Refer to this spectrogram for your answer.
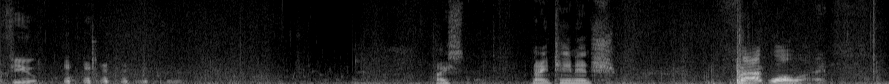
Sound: chuckling

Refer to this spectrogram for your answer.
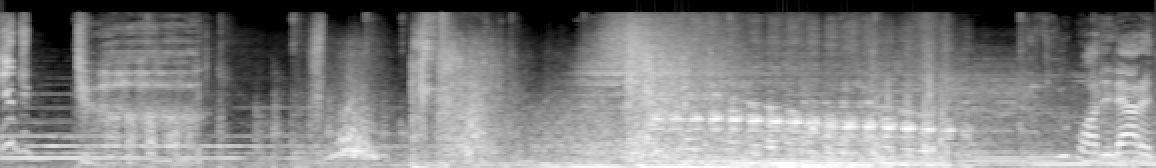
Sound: sighs

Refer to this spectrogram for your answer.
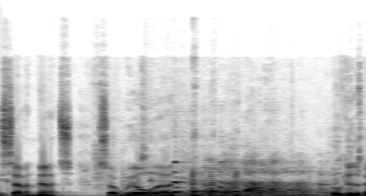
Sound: laughter

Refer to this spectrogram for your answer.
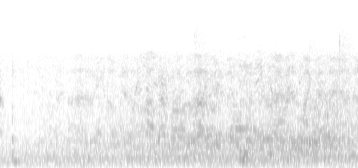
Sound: people chattering

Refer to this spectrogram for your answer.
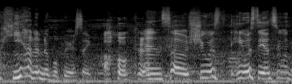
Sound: laughs

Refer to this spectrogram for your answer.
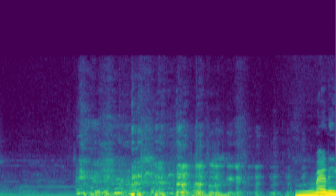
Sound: all laugh

